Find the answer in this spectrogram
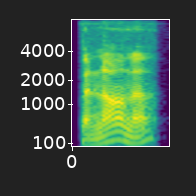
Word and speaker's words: banana: For example, in the word banana, the stress is on the second syllable. Banana. The stressed A has an R sound, but the other two A's have schwa sounds.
